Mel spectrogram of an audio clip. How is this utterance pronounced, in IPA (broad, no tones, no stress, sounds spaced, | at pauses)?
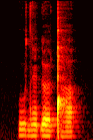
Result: u d ɛ̃ ɗ œ ɡ͡ǃ a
